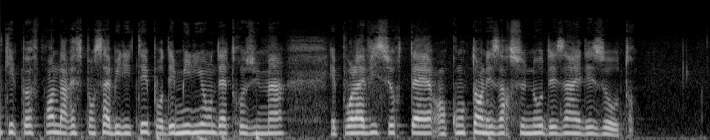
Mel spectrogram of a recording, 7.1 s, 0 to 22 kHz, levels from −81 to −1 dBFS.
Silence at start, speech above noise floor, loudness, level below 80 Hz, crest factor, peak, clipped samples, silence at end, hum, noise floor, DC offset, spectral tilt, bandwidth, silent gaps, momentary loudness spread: 0 s; 29 dB; -24 LUFS; -46 dBFS; 16 dB; -8 dBFS; under 0.1%; 0.75 s; none; -52 dBFS; under 0.1%; -5 dB/octave; 12.5 kHz; none; 7 LU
